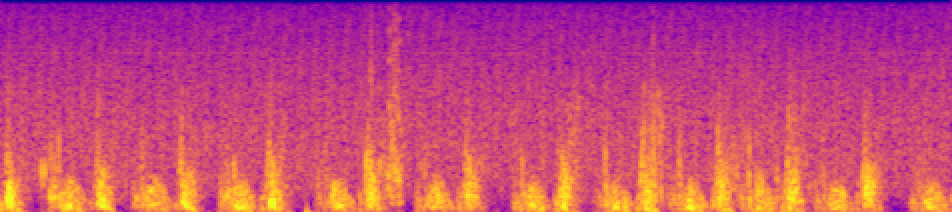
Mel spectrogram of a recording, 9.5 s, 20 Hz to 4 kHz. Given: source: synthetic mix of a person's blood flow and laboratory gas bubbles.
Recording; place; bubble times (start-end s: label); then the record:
Doppler ultrasound of blood flow; precordium
0.39-0.60 s: bubbles
2.19-2.38 s: bubbles
3.64-4.05 s: bubbles
5.57-5.83 s: bubbles
6.44-6.66 s: bubbles
7.55-7.66 s: bubbles
7.73-8.12 s: bubbles
From the record:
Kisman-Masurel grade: 121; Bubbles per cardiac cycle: 1 to 2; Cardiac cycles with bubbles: 10 to 50%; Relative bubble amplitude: barely perceptible (0.100 to 0.250); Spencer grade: 2 (many but less than half of the cardiac periods contain bubble signals, singularly or in groups); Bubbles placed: anywhere in the cardiac cycle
